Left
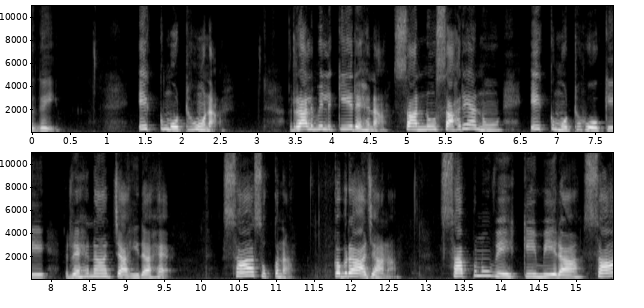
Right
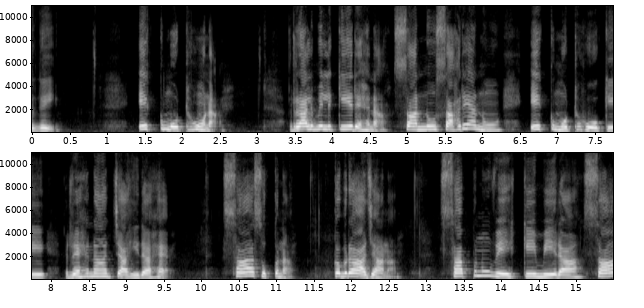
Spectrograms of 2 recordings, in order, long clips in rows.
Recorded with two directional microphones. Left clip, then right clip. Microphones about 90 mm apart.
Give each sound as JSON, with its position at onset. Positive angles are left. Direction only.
{"t": 0.0, "sound": "speech", "side_deg": -35}
{"t": 0.8, "sound": "a sound", "side_deg": -30}
{"t": 3.1, "sound": "speech", "side_deg": -35}
{"t": 6.0, "sound": "speech", "side_deg": -15}
{"t": 6.2, "sound": "a woman's voice", "side_deg": -35}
